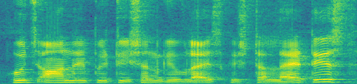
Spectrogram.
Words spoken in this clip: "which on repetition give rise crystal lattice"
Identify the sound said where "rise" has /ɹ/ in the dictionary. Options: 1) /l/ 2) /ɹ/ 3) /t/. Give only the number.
1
